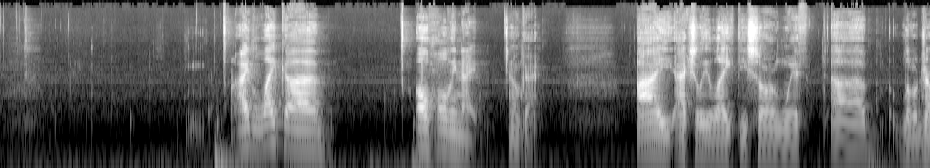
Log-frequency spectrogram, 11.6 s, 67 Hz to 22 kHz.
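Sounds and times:
person sipping a drink: 0.2 - 2.7
speech: 3.0 - 4.1, 5.2 - 6.8, 8.0 - 11.6.

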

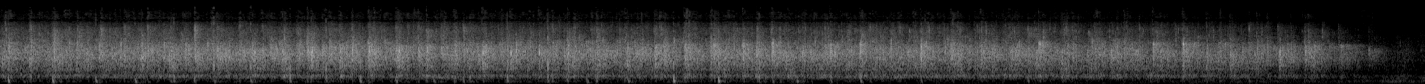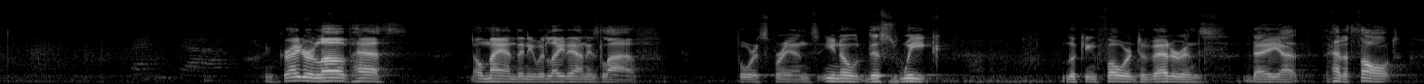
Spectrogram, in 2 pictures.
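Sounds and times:
large crowd clapping for armed forces veterans: 0.0 - 14.2
speech: 17.2 - 18.3, 19.0 - 20.8, 21.6 - 23.7, 24.9 - 28.3.

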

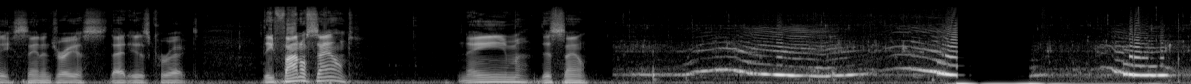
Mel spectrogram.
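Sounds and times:
speech: 0.0 - 3.6, 4.6 - 6.0
humpback whale song: 6.2 - 9.6, 10.3 - 11.9.

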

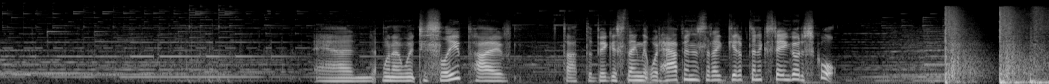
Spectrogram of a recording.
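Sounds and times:
speech: 3.2 - 8.5
gunshots: 9.4 - 10.4.

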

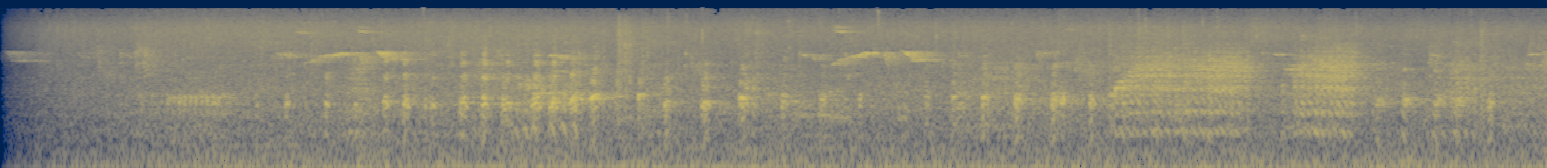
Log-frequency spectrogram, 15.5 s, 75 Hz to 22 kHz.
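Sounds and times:
great cormorants clucking and croaking at nests in trees along a river in Japan: 1.2 - 15.4.

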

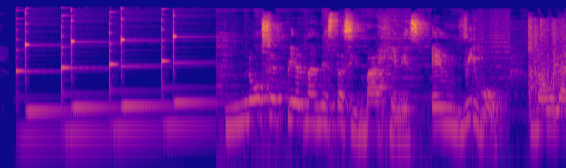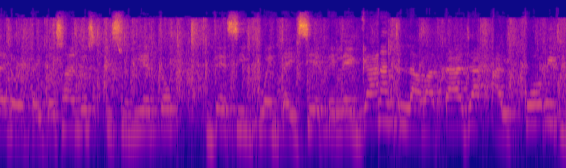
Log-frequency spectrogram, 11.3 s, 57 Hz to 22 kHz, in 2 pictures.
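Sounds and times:
bells chiming in a rising sequence: 0.0 - 2.6
speech: 0.2 - 0.8, 2.6 - 11.3.

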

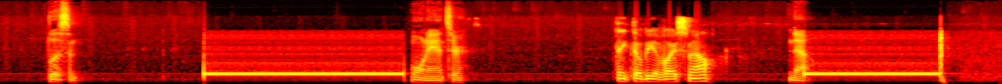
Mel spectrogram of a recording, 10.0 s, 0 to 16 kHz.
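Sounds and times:
speech: 0.5 - 1.0, 4.2 - 4.9, 6.2 - 7.2, 7.9 - 8.2
telephone dial tone while dialing a call: 2.1 - 4.1, 8.1 - 9.5.

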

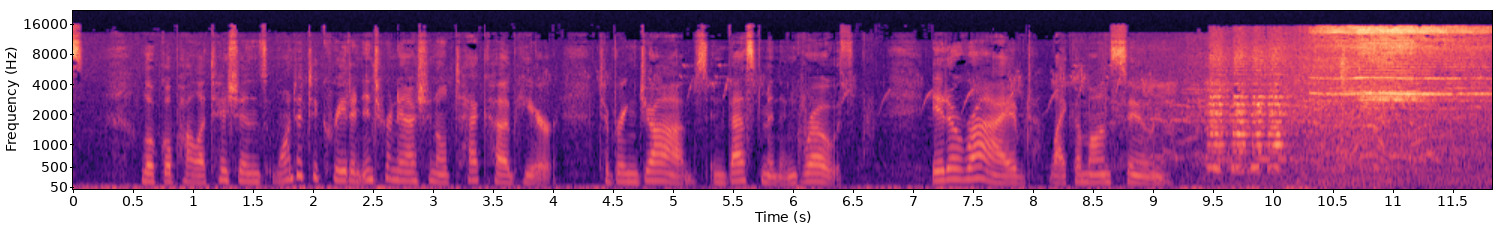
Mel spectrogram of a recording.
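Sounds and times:
speech: 0.6 - 6.6, 7.2 - 10.4
steady engine drone of city traffic: 8.8 - 11.8
repeated horn toots in busy city traffic: 9.1 - 11.8.

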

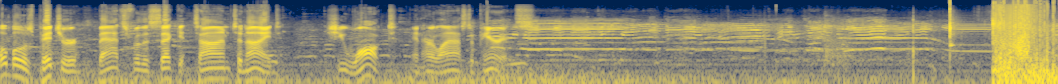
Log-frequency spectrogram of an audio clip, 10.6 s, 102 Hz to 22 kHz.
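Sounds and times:
speech: 0.0 - 5.5
crowd murmur: 0.0 - 10.0
foul ball hitting fence: 9.9 - 10.5.

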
